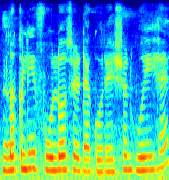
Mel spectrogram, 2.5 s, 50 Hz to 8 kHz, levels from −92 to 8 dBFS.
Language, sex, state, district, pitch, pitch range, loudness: Hindi, female, Haryana, Charkhi Dadri, 220 Hz, 215-230 Hz, -15 LUFS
